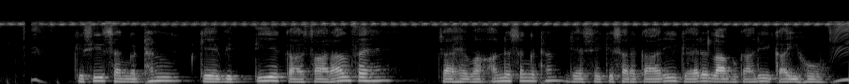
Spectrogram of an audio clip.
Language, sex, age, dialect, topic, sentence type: Hindi, male, 25-30, Awadhi Bundeli, banking, statement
